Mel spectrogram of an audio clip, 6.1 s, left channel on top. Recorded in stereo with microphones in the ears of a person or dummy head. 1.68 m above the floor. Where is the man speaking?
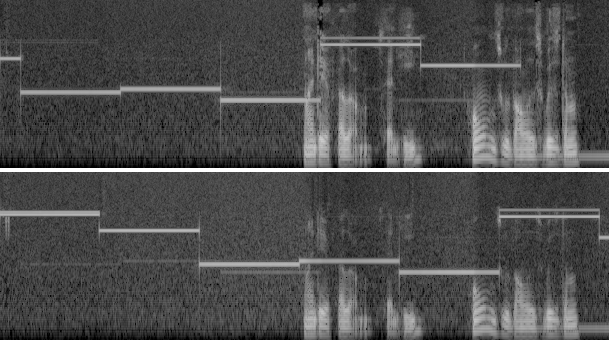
60° left (ahead or behind).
